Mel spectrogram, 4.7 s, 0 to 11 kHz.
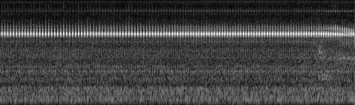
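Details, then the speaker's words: H10 electronic detector on the dirty microchannel coil of a York package unit slightly low on refrigerant with an oil spot: shrill tone with rapid ticking near three per second, rising at the end; refrigerant leak detected, three small leaks found. "there's a real good one right there and then there's one down here mhm so there's three good leaks I found so far"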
